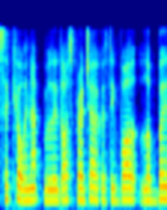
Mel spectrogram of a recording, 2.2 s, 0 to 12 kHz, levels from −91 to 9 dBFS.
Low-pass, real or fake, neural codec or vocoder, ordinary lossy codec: 7.2 kHz; fake; codec, 16 kHz, 0.8 kbps, ZipCodec; Opus, 64 kbps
